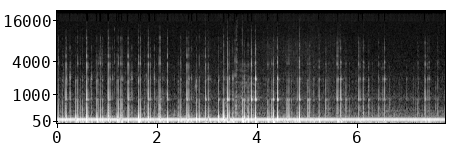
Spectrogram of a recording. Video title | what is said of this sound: ASMR Tapping - You Will Fall Asleep Quick 😴 | wood tapping can be um relaxing. I wish you guys could feel it, too. It's very smooth.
